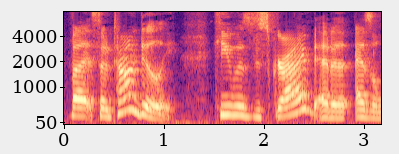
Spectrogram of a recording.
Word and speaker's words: Dula: Tom Dooley. The real Tom Dooley is spelled D-U-L-A. Turns out it's actually pronounced Dooley.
